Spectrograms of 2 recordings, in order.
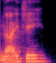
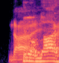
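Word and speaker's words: Nighy: Nige, is that how you pronounce it? Nye, actually.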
